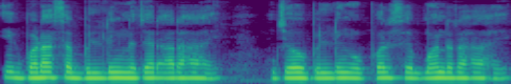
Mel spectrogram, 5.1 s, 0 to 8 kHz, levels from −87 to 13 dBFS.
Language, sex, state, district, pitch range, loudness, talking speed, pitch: Hindi, male, Jharkhand, Ranchi, 145-155 Hz, -15 LUFS, 175 wpm, 150 Hz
